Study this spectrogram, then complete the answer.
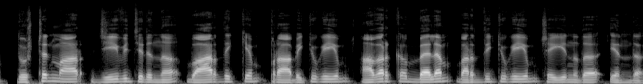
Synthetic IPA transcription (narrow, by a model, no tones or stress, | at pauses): d̪uʂʈɐnmaːrd͡ʑiːʋit͡ɕːiɾunːɨʋaːrd̪ʱikʲːɐmpraːbʱikʲːuɣɐjumɐʋɐrkɨbe̞lɐmʋɐrd̪ʱːikʲːuɣɐjumt͡ɕe̞jːunːɐðɨe̞nd̪ɨ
